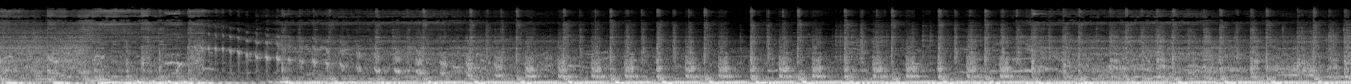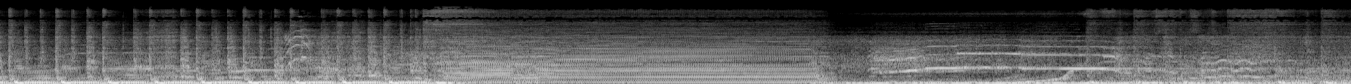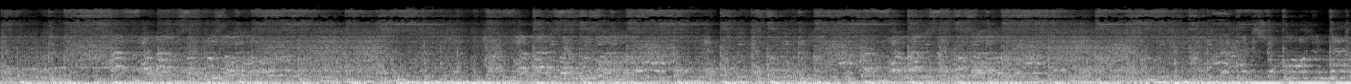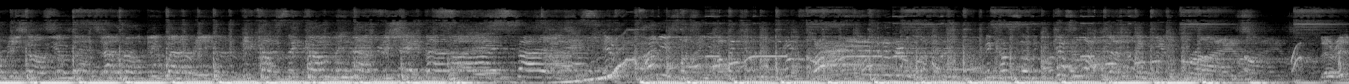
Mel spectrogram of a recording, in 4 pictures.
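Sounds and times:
bass beat: 0.0s - 45.7s, 46.5s - 54.0s
synth-pop music: 0.0s - 54.0s.

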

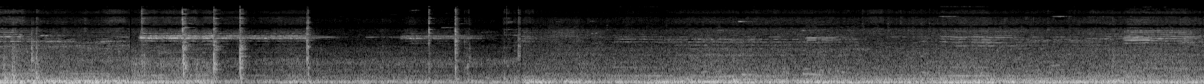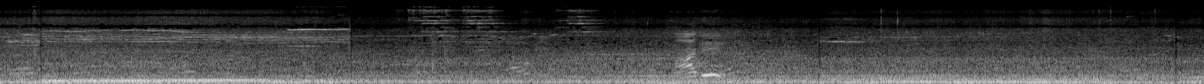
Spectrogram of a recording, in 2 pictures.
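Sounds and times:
road traffic rumble: 0.0s - 24.0s.

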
